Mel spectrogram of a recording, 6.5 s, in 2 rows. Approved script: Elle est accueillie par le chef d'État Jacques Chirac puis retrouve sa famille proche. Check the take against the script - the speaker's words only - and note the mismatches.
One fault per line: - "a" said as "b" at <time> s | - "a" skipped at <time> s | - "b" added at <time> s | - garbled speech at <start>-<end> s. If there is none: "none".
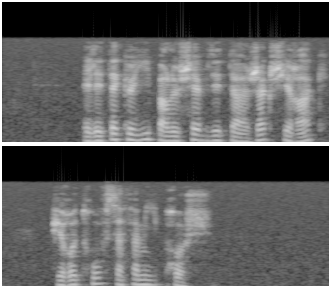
none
